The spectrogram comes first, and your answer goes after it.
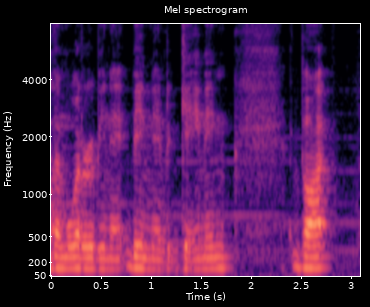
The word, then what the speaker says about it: Gaming: literally be being named gaming but the Mandarin Reading of the characters in his name is more like jaming but the cantones pronunciation is gaming so they use that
